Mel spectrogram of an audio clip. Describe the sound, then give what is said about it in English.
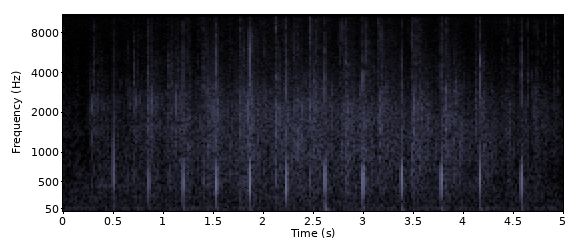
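An audience claps in a steady, even rhythm, about fourteen sharp, crisp beats over a soft wash of crowd noise, with no voices. “And all those who clapped, I'm signing you up.”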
